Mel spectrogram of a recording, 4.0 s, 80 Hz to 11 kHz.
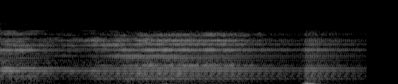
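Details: Loewe Opta Rheinperle 4716W tube radio during restoration, after capacitor replacement, first whole-radio power-up via lamp limiter at about 163 V: steady layered hum from speaker with no programme; cause not yet known.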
